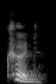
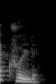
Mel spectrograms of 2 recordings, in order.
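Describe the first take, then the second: First: COULD with no L, just "kood"; silent L. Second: COULD with the L pronounced, "koold"; mistaken sounded L. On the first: English teacher models the right could, correct pronunciation demo. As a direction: say COULD short, dropping the L. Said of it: "on ne prononce pas le L". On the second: Teacher shows learners what not to say, wrong-pronunciation demo. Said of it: "et non pas". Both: Shown as a demonstration.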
